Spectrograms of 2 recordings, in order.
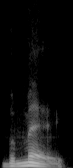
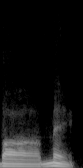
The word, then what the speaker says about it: במה: First time you read it, I think you shortened that initial vowel like too short, almost like it were a schwa, like a yay or b'meh instead of ba me or a yay.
